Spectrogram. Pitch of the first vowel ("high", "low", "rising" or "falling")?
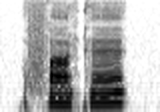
low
